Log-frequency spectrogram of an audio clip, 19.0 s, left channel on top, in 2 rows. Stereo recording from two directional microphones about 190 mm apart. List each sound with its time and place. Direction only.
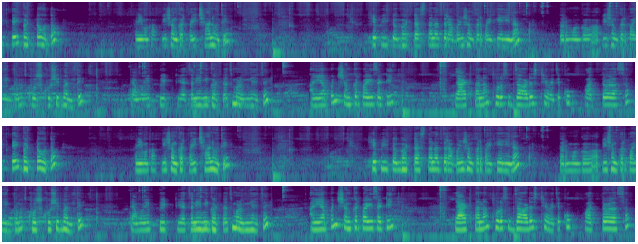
0.1 s speech: 40° right (ahead or behind)
2.0 s speech: 40° right (ahead or behind)
5.8 s speech: 35° right (ahead or behind)
11.4 s speech: 50° right (ahead or behind); by 13.5 s 35° right (ahead or behind)
14.1 s speech: 50° right (ahead or behind)
16.3 s speech: 35° right (ahead or behind)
